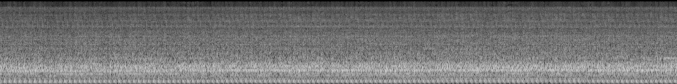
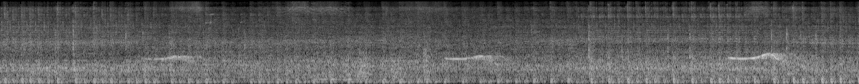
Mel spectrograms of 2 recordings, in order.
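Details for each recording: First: Honda Wave 100 single-cylinder motorcycle after new C6HS spark plug and carburettor cleaning, idle raised slightly: even, steady putter, running smoothly; faint tok-tok is the three clutch damper rubbers. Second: Honda Wave 100 idling after new C6HS spark plug and carburettor cleaning: light loose tok-tok knocking under the steady putter from worn three clutch damper rubbers.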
